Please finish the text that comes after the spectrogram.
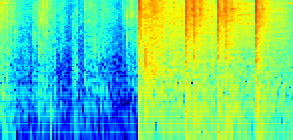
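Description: Rapid bursts of gunfire in a shooter video game, loud and close, starting after a quiet stretch with brief muffled noises, then several sharp volleys firing in quick succession.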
